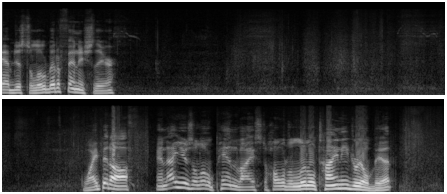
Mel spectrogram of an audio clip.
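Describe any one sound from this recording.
A man speaks calmly and explains, close to a microphone.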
